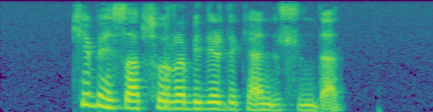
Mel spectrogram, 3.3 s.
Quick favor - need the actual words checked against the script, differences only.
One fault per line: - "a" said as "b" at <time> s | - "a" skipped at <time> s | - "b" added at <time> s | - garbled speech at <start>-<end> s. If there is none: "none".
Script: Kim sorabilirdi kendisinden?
- "hesap" added at 0.7 s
